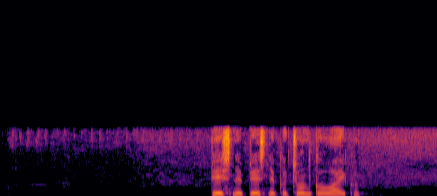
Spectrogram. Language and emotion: Russian, neutral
